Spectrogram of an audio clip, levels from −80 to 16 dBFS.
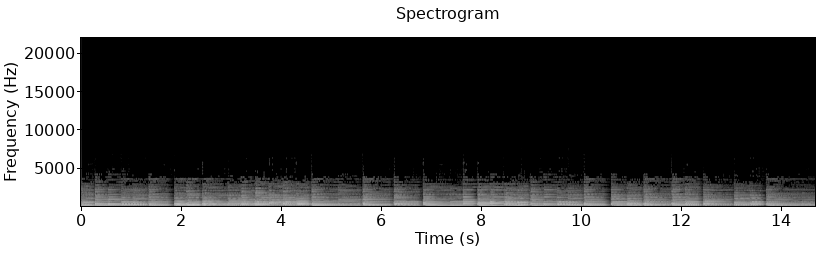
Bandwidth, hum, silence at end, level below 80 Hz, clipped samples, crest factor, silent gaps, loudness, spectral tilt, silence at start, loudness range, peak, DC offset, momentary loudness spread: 4.4 kHz; none; 0 s; -38 dBFS; under 0.1%; 14 dB; none; -19 LUFS; -7.5 dB/octave; 0 s; 3 LU; -4 dBFS; under 0.1%; 6 LU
